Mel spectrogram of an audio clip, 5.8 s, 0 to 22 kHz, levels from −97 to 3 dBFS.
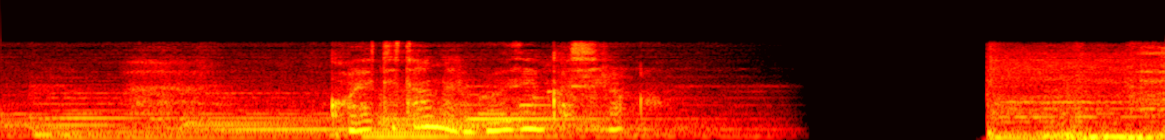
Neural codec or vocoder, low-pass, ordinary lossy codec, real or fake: autoencoder, 48 kHz, 128 numbers a frame, DAC-VAE, trained on Japanese speech; 7.2 kHz; none; fake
